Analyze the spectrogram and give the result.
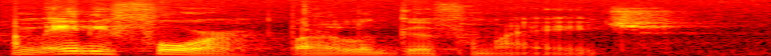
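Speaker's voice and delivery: ironic, sarcastic delivery. Showing how to answer a question about age: sarcastic reply.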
